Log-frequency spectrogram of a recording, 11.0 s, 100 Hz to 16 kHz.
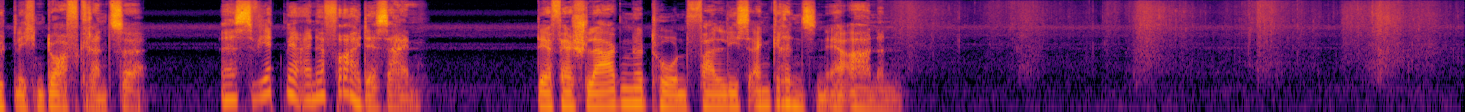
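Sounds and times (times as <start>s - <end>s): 
speech: 0.0s - 3.3s, 4.0s - 6.9s
footsteps crunching through dry crackling leaves: 6.7s - 10.9s.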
